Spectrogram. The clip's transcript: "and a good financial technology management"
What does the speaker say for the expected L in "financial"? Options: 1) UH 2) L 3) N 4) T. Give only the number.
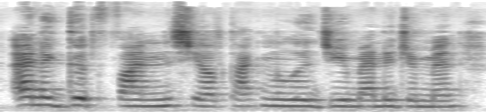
2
